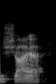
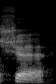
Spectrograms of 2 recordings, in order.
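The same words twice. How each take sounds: First: "Shire" said to rhyme with fire; full-vowel Shire. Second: "Shire" shortened to sound like "sher"; reduced Shire. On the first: Game master showing the county ending, "Shire" as in fire. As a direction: say "Shire" with a long eye vowel. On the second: Game master offering the other accent's ending, "Shire" as "sher". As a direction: say "Shire" with a weak vowel, as "shur". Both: Shown as a demonstration. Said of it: "depending on which ... posh accent you decide".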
